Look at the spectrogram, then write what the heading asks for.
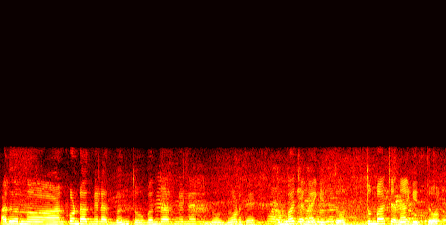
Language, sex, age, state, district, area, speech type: Kannada, female, 45-60, Karnataka, Bangalore Urban, rural, spontaneous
